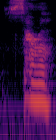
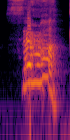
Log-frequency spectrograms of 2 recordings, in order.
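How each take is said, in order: First: Soft, fading call of her name; weak call. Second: Screamed high and loud; anguished scream. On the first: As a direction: reach out weakly, almost no voice. Weakly reaching out for Sarah. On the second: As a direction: scream her name in horror. Flashback, Sarah stabbed. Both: Acted.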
